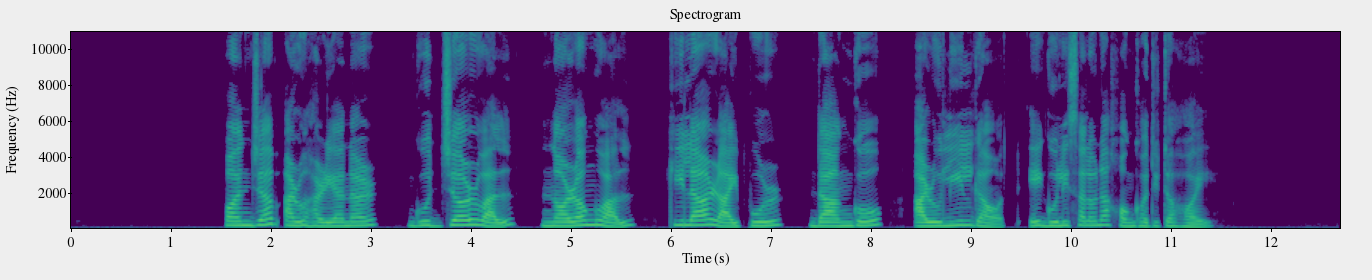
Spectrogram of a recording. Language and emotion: Assamese, neutral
